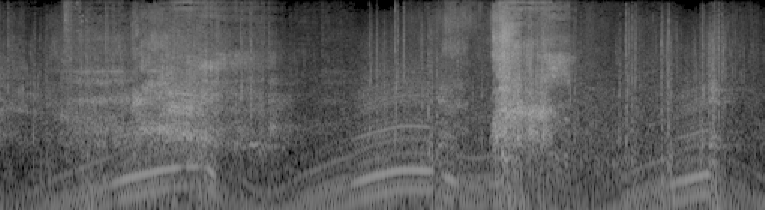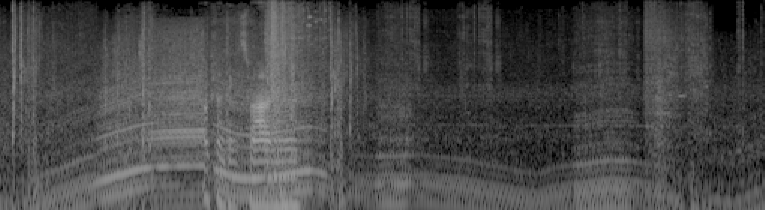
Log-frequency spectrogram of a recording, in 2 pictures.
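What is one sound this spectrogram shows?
A car engine revs up and down repeatedly as gears shift.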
